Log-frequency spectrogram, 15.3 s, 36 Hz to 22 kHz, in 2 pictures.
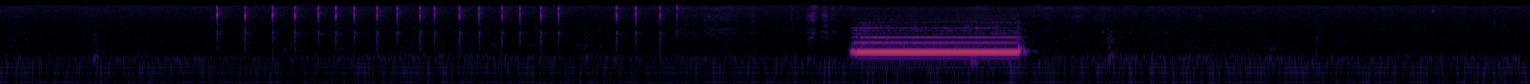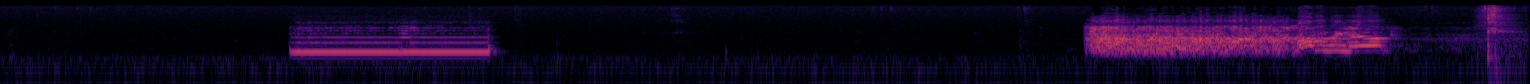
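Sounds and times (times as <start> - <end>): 
telephone ringback tone of an outgoing call: 4.3 - 5.2, 9.1 - 10.2
person speaking on the telephone: 14.0 - 14.7.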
